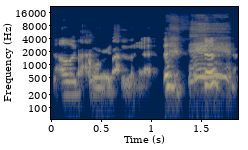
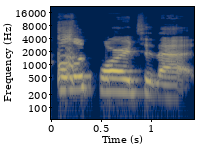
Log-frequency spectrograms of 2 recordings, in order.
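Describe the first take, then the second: First: Laughing. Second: Said in the usual way. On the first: Real, not acted. Repeats while laughing.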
